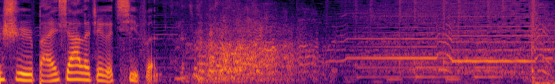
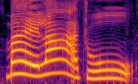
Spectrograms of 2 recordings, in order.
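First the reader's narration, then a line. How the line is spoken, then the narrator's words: Strained roar. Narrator (Chinese): 憋了半天，他抬头吼道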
